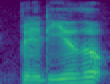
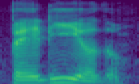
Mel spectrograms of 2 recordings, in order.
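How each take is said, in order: First: The stress is not on the i sound. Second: The stress falls on the i sound.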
